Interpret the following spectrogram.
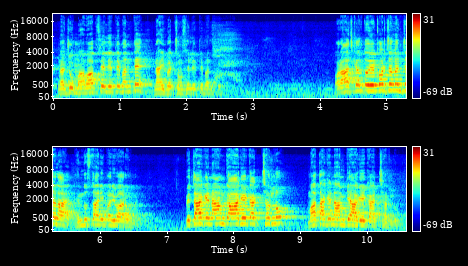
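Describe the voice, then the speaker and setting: Playing a cranky, antisocial middle-aged neighbor in a stage monologue, a male actor speaks in a high, sharp voice with a roomy sound. His tone is scolding, sarcastic, and lecturing.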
